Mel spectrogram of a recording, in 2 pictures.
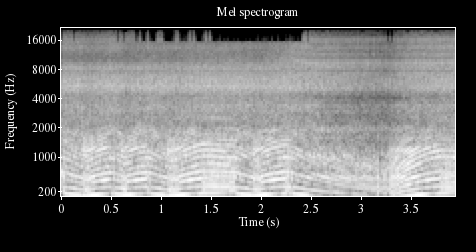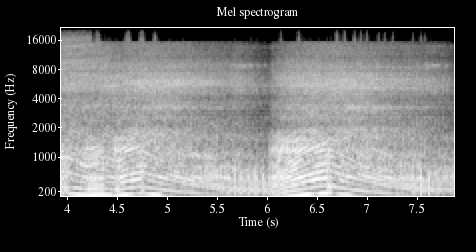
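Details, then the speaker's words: Homelite 240 chainsaw, left sitting with ethanol gas, fresh carb kit and cleaning: revs swing up and down every second or so, never holding steady pitch; carburetor not yet tuned. "It's not tuned yet, but it's running. So I'll have to take a little screwdriver and fill it full of gas and take it in the back and tune it while it runs."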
